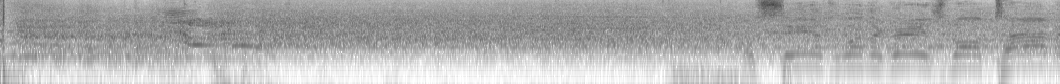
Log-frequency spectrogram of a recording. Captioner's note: crowd roaring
